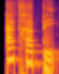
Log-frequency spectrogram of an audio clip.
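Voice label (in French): "attraper", French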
